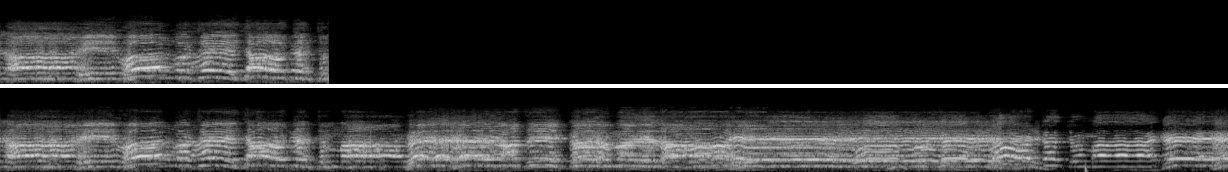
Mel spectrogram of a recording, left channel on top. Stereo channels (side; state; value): left; drops out; at 3.3 s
